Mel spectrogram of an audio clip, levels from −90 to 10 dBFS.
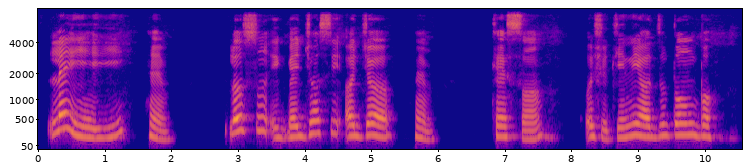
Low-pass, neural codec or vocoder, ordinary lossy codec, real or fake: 7.2 kHz; none; none; real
